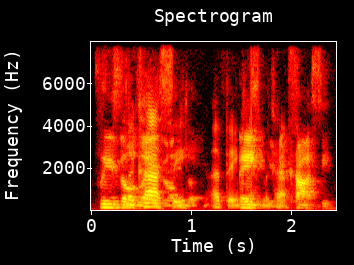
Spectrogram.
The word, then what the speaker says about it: Nakase: I forget how to I'm going to mispronounce her name. Nakase, please don't Nakasi, I think.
